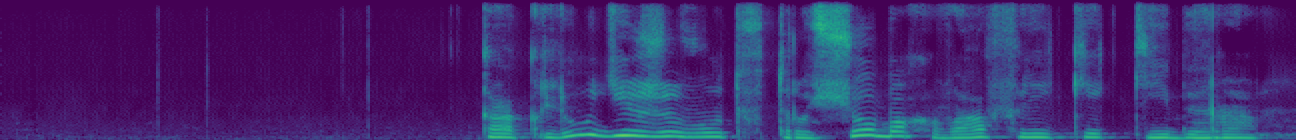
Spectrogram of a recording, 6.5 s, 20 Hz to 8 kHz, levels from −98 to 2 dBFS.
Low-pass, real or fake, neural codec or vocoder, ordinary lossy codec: none; fake; codec, 16 kHz, 4 kbps, X-Codec, HuBERT features, trained on balanced general audio; none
